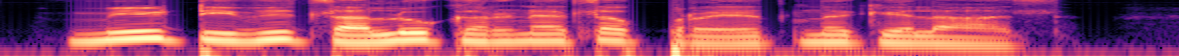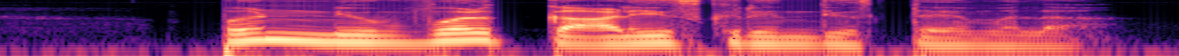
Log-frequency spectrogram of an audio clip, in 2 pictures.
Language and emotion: Marathi, sad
